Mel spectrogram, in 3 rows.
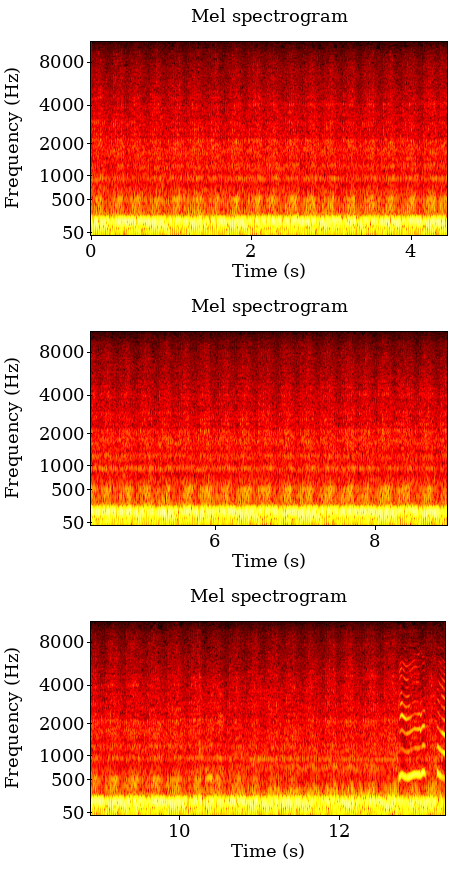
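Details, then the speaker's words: Turbo D16 Honda EF hatch, GTX3576R turbo, first start, while ignition timing is set: steady even idle around 1000–1200 rpm with loud exhaust drone, no misses or hunting. Normal idle. "now we can turn the idle up a little bit because it's probably about a thousand thousand twelve hundred"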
